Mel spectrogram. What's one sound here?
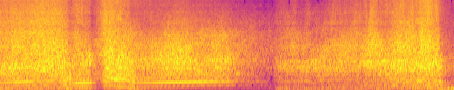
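Tyres roar on asphalt.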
